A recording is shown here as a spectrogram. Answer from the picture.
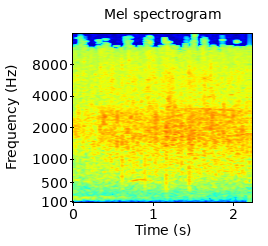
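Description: A crowd of people clapping together in steady, sustained applause for the Lord, a dense crackle of many hands that fills the space evenly for a couple of seconds.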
